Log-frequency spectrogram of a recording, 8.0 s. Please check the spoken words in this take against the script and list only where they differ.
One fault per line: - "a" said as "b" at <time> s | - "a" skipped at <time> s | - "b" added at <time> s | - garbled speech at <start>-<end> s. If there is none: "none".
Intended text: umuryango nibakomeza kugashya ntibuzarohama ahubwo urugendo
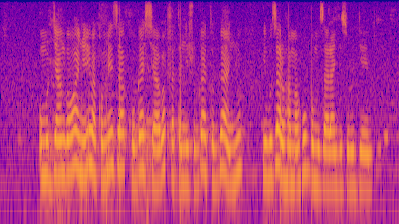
- "wanyu" added at 1.4 s
- "bafatanyije ubwato bwanyu" added at 3.2 s
- "muzarangiza" added at 6.3 s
